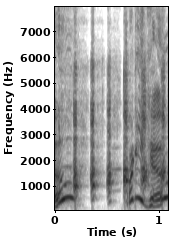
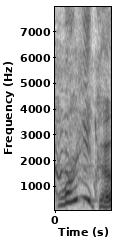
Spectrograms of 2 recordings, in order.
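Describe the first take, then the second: First: Even higher, louder, laughing; incredulous laughing. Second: High, loud disbelief; incredulous. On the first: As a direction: repeat it, cracking up in disbelief. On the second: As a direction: ask like you can't believe it. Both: Retold or imitated. Comedian reacting to absurd heckle.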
